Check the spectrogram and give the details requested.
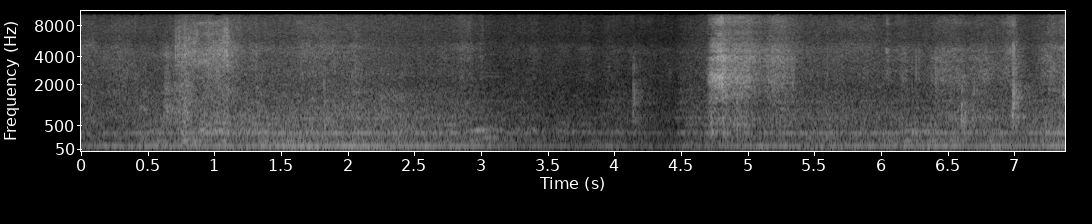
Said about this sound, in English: Pardon me while I blow my nose.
